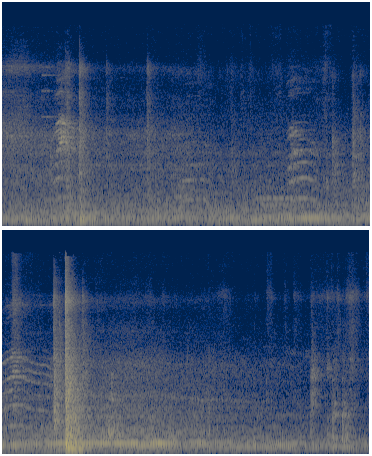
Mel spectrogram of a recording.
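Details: Black cat on a tree gives several arched meows spaced through the middle, mixed with human speech and a sharp knock near nine seconds, low hum underneath.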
